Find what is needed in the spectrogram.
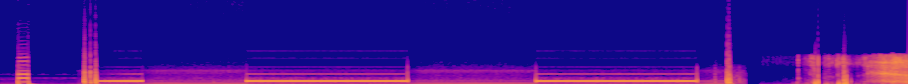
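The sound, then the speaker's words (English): Telephone dial tone while dialing a sports hotline: a steady, even tone sounds in several long bursts separated by quieter gaps, with sharp clicks near the start and end, then a short burst of crackling noise. “let's give it a whirl, Jer. Dial Ed Carter's sports hotline.”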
